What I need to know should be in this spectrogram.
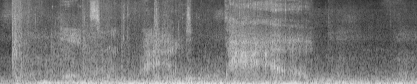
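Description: A man's deep voice shouts a threat, echoing in a large stone hall.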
